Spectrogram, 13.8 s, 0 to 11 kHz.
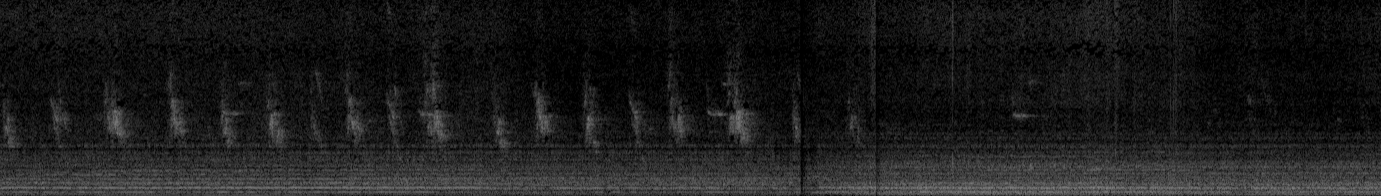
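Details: Bees in spring 2017, a steady low droning buzz with layered overtones that grows fuller after eight seconds, while a bird's quick repeated high chirps run through the first eight seconds.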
